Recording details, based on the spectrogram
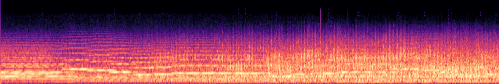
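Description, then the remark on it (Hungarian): A crop-spraying helicopter drones steadily overhead, its rotor and engine producing a loud, continuous whine with shifting harmonic tones that rise and fall slightly as it flies past; no voices. “A helikopter a növényvédelem legfiatalabb eszköze.”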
